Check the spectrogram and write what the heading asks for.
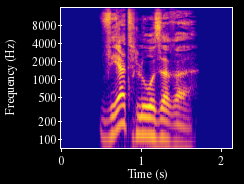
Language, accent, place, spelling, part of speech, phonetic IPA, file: German, Germany, Berlin, wertlosere, adjective, [ˈveːɐ̯tˌloːzəʁə], De-wertlosere.ogg
- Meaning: inflection of wertlos: 1. strong/mixed nominative/accusative feminine singular comparative degree 2. strong nominative/accusative plural comparative degree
